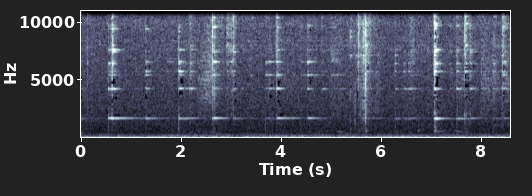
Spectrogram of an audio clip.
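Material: Glass.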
